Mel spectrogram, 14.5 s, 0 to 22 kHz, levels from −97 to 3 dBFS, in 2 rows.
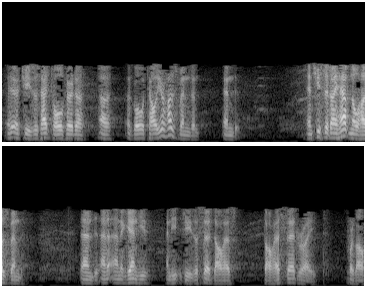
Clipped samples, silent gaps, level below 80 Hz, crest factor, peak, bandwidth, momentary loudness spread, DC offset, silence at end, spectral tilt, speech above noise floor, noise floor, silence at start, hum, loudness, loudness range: under 0.1%; none; -74 dBFS; 24 dB; -2 dBFS; 3.8 kHz; 16 LU; under 0.1%; 0 s; -7.5 dB/octave; 39 dB; -65 dBFS; 0.1 s; none; -25 LUFS; 7 LU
